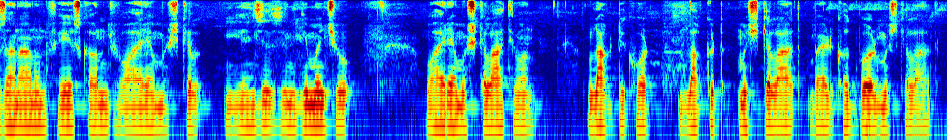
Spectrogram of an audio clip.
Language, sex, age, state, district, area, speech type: Kashmiri, male, 18-30, Jammu and Kashmir, Shopian, urban, spontaneous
